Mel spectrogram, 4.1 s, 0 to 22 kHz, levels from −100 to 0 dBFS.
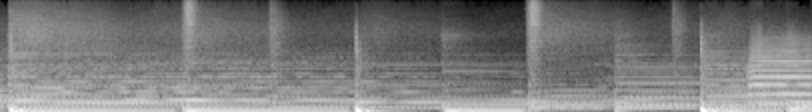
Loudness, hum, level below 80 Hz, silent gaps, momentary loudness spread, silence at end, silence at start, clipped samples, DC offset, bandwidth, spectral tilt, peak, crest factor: -18 LUFS; none; -18 dBFS; none; 9 LU; 0 s; 0 s; 0.2%; under 0.1%; over 20 kHz; -6 dB/octave; 0 dBFS; 16 dB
